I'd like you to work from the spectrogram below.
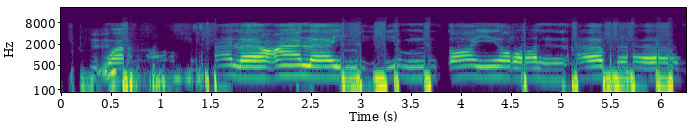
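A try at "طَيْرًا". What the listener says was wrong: Kemudian ini huruf to-nya coba mi. To, tayran ababir. Huruf to ditebalkan yuk.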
